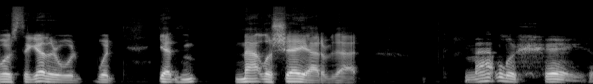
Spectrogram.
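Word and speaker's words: Matlacha: she corrected her and the pronunciation is french but the word is native american it's a weird thing so it's actually matt lachey not spelled anything like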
